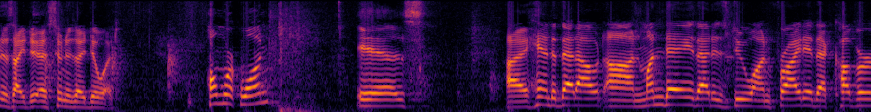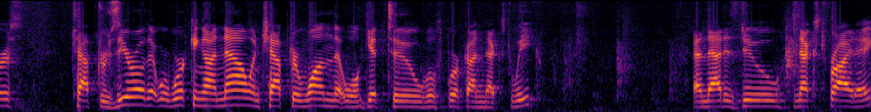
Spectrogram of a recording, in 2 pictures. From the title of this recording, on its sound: Live Class Lecture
